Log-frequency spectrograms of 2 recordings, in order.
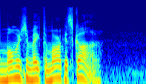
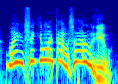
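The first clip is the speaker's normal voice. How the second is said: high scolding; faster than usual. Acted. Scolds the worried mind.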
